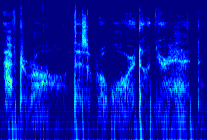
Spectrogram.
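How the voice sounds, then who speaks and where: A storyteller voicing a calm adult male pirate captain in a soft, breathy whisper. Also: a little slow. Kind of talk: whispered ASMR story retelling.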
